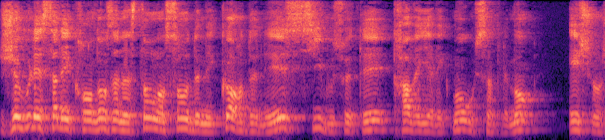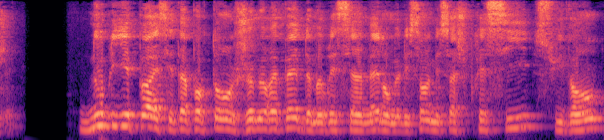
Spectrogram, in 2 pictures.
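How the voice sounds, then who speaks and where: A man with a dark, mellow tone and fairly high pitch speaks at a moderate pace with ordinary pitch variation. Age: 50s. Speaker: hypnotherapist. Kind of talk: sales pitch. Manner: formal.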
